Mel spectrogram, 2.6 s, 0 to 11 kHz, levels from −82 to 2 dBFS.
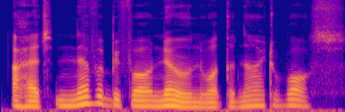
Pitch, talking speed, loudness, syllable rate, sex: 125 Hz, 210 wpm, -19 LUFS, 5.0 syllables/s, male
